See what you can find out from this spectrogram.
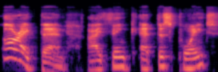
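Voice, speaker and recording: A man's voice: on the high side, huge pitch swings, slow pace, a bit bright. A middle-aged American man chairing an informal club meeting in a playful, mock-formal way, on a headset over a video call. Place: small room at home. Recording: noisy video-call audio with clicks.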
